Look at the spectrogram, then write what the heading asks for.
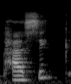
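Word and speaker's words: PACELC: CAP theorem, which is I believe the pronunciation is PASIC theorem, which is now a lot of database use, which is MongoDB, CosmoDB.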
